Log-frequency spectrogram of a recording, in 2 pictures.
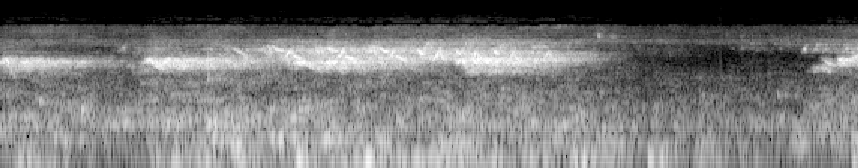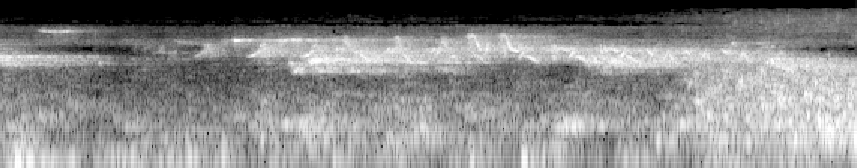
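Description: Birds chirping in rapid twittering phrases of a second or two, broken by short pauses. About ten seconds in, a steady rushing noise comes in under them.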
